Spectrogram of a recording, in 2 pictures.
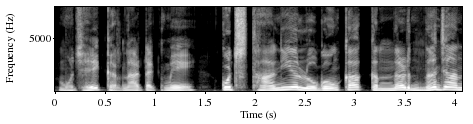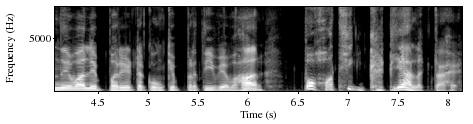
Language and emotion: Hindi, disgusted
